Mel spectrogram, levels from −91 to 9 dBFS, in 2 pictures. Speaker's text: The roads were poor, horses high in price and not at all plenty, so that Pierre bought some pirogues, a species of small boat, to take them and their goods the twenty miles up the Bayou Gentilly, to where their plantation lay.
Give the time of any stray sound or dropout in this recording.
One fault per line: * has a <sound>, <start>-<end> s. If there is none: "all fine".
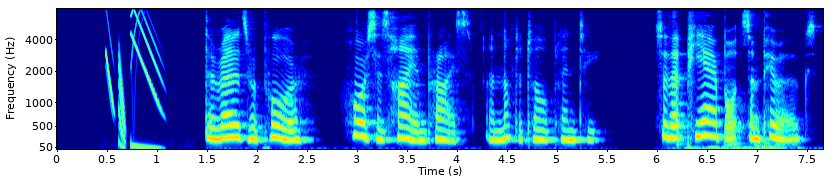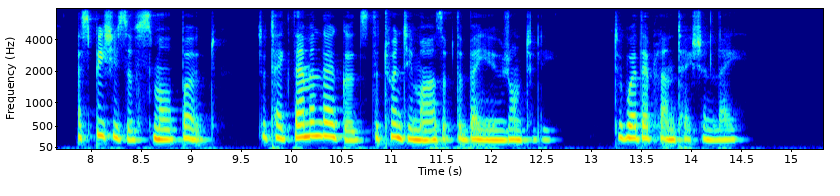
* has a chirp, 0.5-1.1 s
